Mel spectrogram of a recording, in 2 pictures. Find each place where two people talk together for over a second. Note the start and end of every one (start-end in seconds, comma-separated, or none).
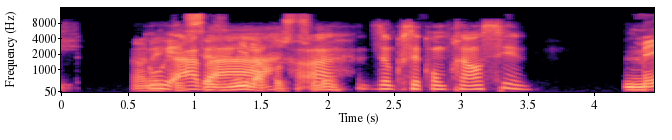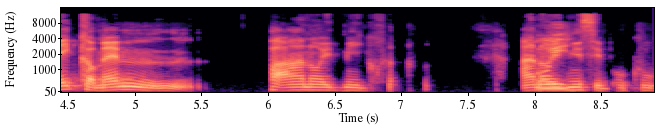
0.7-2.1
